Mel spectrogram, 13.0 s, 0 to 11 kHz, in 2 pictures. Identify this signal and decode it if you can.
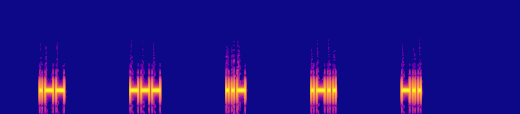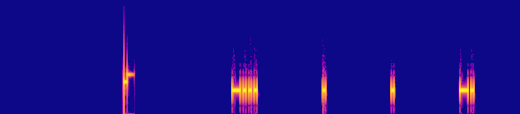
Morse code, heard as a keyed tone, about 36 wpm, spaced as for 10 wpm, 690 Hz. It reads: WOULD BEEN
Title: 8x Character Spacing - Top 100 Words - 35wpm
